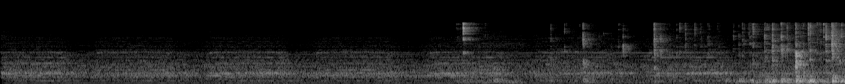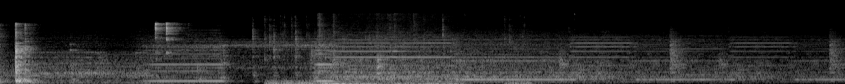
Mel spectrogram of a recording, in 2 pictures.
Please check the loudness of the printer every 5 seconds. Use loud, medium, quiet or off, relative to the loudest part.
medium, medium, loud, medium.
